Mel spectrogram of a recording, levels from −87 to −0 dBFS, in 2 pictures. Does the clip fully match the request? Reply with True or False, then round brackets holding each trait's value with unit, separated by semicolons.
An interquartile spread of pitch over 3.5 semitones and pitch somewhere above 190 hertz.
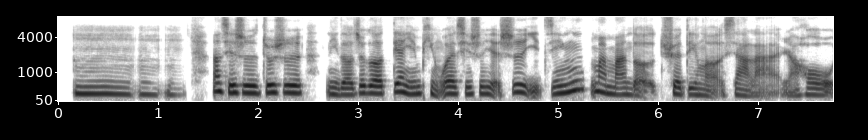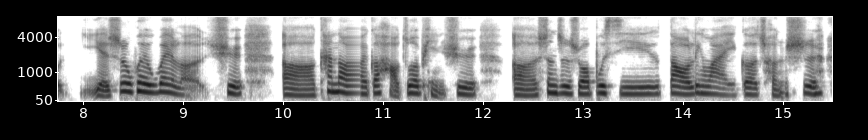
False (3.2 semitones; 205 Hz)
